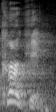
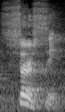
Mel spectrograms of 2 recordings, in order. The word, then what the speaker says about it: Circe: In the etymology of the word church, you will find the name or word, whichever you prefer, of Kirky, sometimes pronounced Circe.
